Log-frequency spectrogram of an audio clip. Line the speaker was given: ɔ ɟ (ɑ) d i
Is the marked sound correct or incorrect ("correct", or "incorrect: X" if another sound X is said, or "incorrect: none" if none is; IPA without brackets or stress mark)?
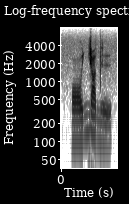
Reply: correct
